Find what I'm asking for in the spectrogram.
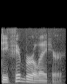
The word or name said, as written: defibrillator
